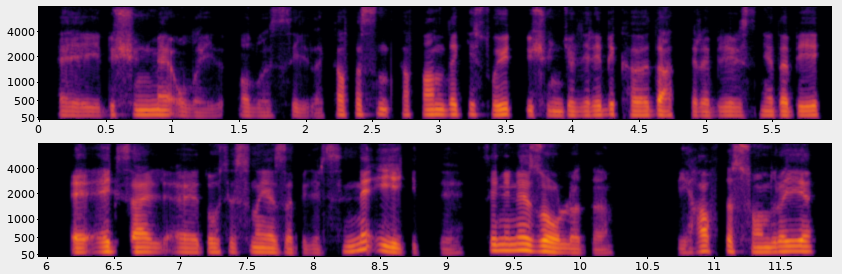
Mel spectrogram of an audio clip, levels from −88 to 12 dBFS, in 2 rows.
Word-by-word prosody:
Eee, 110 -2 -7
düşünme 125 0 -1
olayı 95 -2 -13
dolayısıyla, 100 -3 -13
kafası 130 +3 -5
kafandaki 130 +1 -1
soyut 130 +1 +1
düşünceleri 115 +1 -4
bir 135 - 0
kağıda 115 0 +1
aktarabilirsin 110 0 -7
ya 115 - -5
da 110 -1 +1
bir, 115 +1 +1 0.3
eee, - - +6
Excel, 125 -1 +2
eee, 115 -2 -4
dosyasına 115 +1 -3
yazabilirsin. 105 +5 -3
Ne 195 - +5
iyi 130 -8 +4
gitti, 95 +1 -19
seni 160 0 +2
ne 170 -1 +8
zorladı, 105 - +4 0.5
1 100 - -11
hafta 140 +4 +1
sonrayı 135 +3 +3
115 Hz, 140 wpm, -24 LUFS, 105-130 Hz, 0.5 s, ne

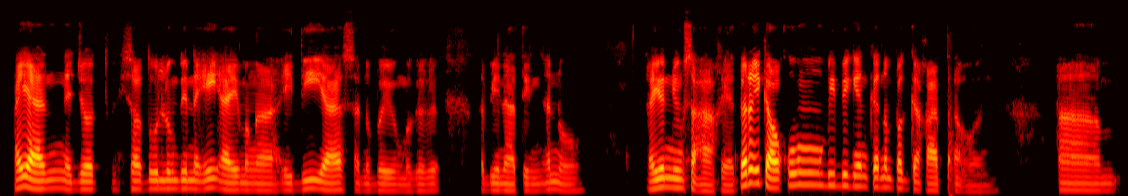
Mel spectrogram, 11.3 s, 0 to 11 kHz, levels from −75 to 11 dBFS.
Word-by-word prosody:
ayan 145 -2 +6
medyo 130 0 -1 0.3
sa 135 -1 -2
tulong 140 +1 -3
din 140 -1 -1
ng 130 - -3 0.2
AI 115 -2 +4
mga 115 -1 -5 0.2
ideas, 120 -1 0
ano 110 -1 -12
ba 110 +1 -8
'yong 105 -1 -9
magaga 105 +1 -11 0.4
sabihin 115 0 -6
nating 110 +1 -7
ano 110 -3 -10 0.6
ayon 155 +4 +5
'yong 150 - 0
sa 100 -1 -1
akin. 100 +1 -7
pero 195 +5 +9
ikaw 150 -10 +7
kung 200 0 -2
bibigyan 185 -2 0
ka - - +1
ng 160 -1 -4
pagkakataon. 110 -9 -5 0.7
Um, 110 -1 -5
120 Hz, 150 wpm, -24 LUFS, 110-140 Hz, 0.7 s, pero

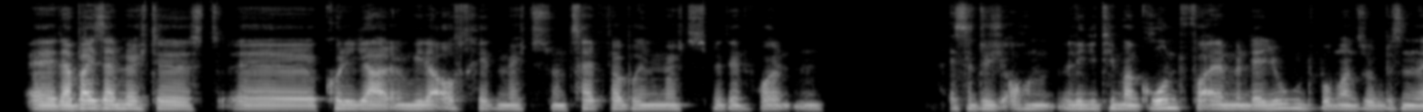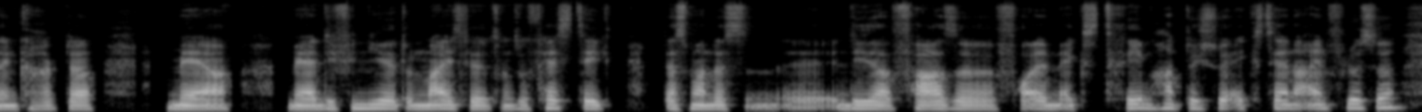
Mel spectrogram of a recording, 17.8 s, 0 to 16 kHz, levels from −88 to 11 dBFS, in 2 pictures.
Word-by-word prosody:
äh, 115 0 +4
dabei 115 +3 +9
sein 125 -1 +6
möchtest, 120 -2 0
äh, 115 -1 +1
kollegial 120 -1 +3
irgendwie 120 0 +2
da 125 - +5
auftreten 125 -1 -3
möchtest 115 0 -4
und 115 0 -1
Zeit 130 0 -2
verbringen 120 -1 0
möchtest 120 0 -3
mit 120 -1 -6
den 115 -2 -2
Freunden. 115 - -4 0.8
Ist - - -8
natürlich 115 0 -2
auch 120 - -4
'n 115 -1 0
legitimer 120 -1 +1
Grund, 135 +3 +4
vor - - 0
allem 120 -1 +2
in 115 - +2
der 115 0 +3
Jugend, 130 0 -2
wo 120 - 0
man 115 0 0
so 115 +1 -3
'n 110 - -3
bisschen 115 0 -1
seinen 110 0 +1
Charakter 115 0 -2 0.4
mehr 110 - +3 0.4
mehr 110 -1 +4
definiert 125 +2 -1
und 115 0 0
meißelt 115 -1 +1
und 110 - -4
so 115 -1 -7
festigt, 125 -1 -2 0.3
dass 125 -1 -3
man 120 -1 +3
das, 120 0 -3 0.2
äh, - - -7
in - - -4
dieser 120 -2 +2
Phase 115 0 +1
vor - - -4
allem 115 -1 +1
extrem 135 +2 -4
hat 140 -3 -4
durch 125 -1 -5
so - - -2
externe 130 -1 -4
Einflüsse. 140 +4 -2
120 Hz, 195 wpm, -23 LUFS, 115-125 Hz, 0.8 s, dabei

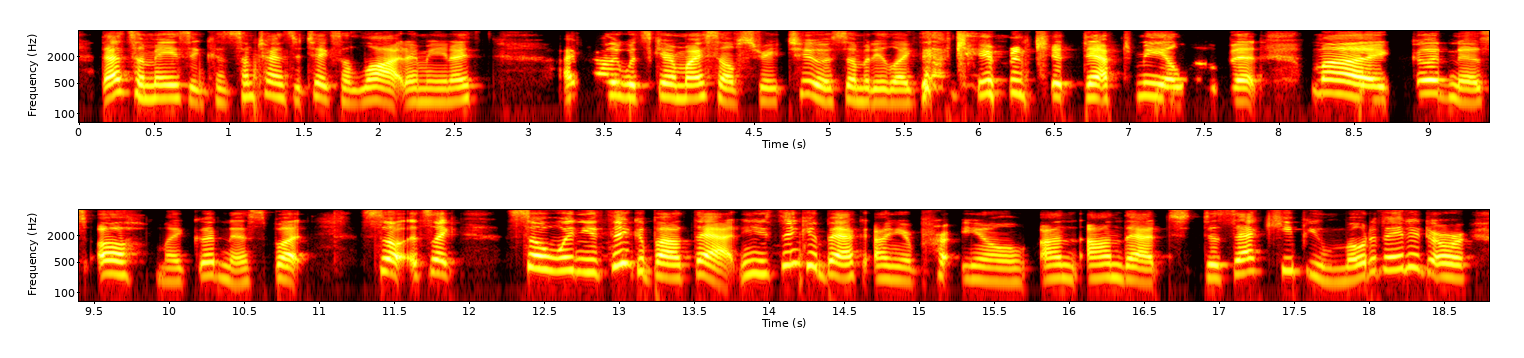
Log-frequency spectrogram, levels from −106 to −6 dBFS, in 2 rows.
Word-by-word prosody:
that's 305 - +5
amazing, 225 -5 -2
'cause 185 -1 -8
sometimes 245 -1 -3
it 195 - -14
takes 220 -4 -4
a 185 - -7
lot. 195 0 +2
I 185 - -6
mean, 185 0 -9
I 200 +1 +2
th 215 0 -21 0.6
I - - 0
probably 270 -2 -1
would 230 -1 0
scare 235 +1 +1
myself 225 -5 +2
straight 190 -1 -6
too, 285 - -1
if 185 - -6
somebody 190 -2 -3
like 175 -1 -3
that - - -3
came 285 +2 +2
and 300 -2 +3
kidnapped 485 - +2
me 255 -1 -2
a 210 - +4
little 345 - -13
bit. 190 -1 +3 0.3
My 265 -9 +7 0.2
goodness. 260 -12 +1
Oh, 260 -1 +4 0.2
my 180 0 -10
goodness. 175 -9 -7
But - - +2 0.4
so, 310 +1 +3
it's, - - -3
like 480 - +1 0.3
so 360 -3 +4
when 325 0 -1
you 290 -1 -1
think 420 - +2
about 225 -7 +3
that, 265 - +5
and 255 +3 -10
you're 270 - -9
thinking 425 - -3
back 235 -3 +4
on 210 0 -4
your 185 -2 -8
pr - - -15
you 205 -1 -10
know, 180 -2 -8
on 210 0 -3
on 220 +1 -1
that, 185 -4 +1
s 340 - -8
does 435 -1 -5
that 290 +2 +1
keep 320 0 -10
you 225 -6 -12
motivated, 305 - -4
or 220 -3 +1
230 Hz, 205 wpm, -22 LUFS, 195-290 Hz, 0.6 s, My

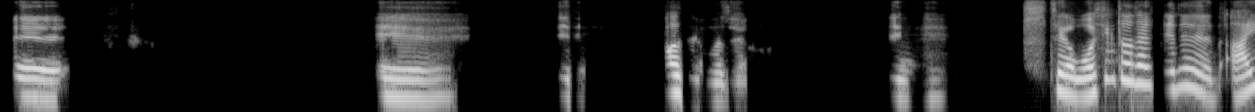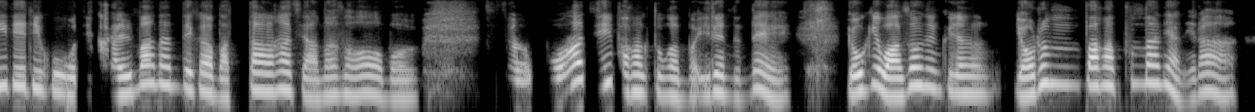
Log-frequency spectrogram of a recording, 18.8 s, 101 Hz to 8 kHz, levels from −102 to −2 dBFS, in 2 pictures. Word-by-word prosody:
예. 180 -2 +5 2.4
예. - - -1 1.3
네네. - - -9 0.7
맞아요, 220 0 +7 0.2
맞아요. 160 -1 -8 1.3
네. 175 0 -18 0.8
제가 220 -4 +6
워싱턴 330 - +4
살 305 -1 +4
때는 245 -6 0
아이 210 +9 +3
데리고 255 -8 -2
어디 190 - -6 0.2
갈만한 290 +9 +1
데가 240 -4 +1
마땅하지 235 +3 -1
않아서 200 +1 -3
뭐 85 0 -8 0.5
'진짜 - - -10 0.2
뭐 195 +5 -1
하지? 320 -3 +1
방학 220 -7 -2
동안.' 195 -3 -4
막 180 - -8
이랬는데 195 -1 -3 0.5
여기 230 +7 +3
와서는 265 +7 +4
그냥 210 -3 -3 0.2
여름방학 290 +6 +2
뿐만이 310 -1 -1
아니라 205 0 -3
220 Hz, 225 characters per minute, -25 LUFS, 195-280 Hz, 2.4 s, 맞아요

